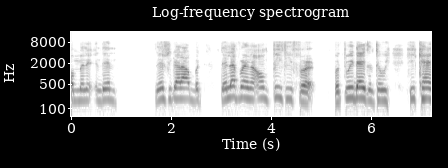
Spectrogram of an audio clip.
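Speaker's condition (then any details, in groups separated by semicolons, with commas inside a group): Cerebral palsy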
